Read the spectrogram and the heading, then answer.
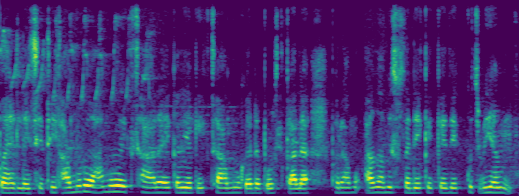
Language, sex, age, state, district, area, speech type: Maithili, female, 18-30, Bihar, Begusarai, rural, spontaneous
